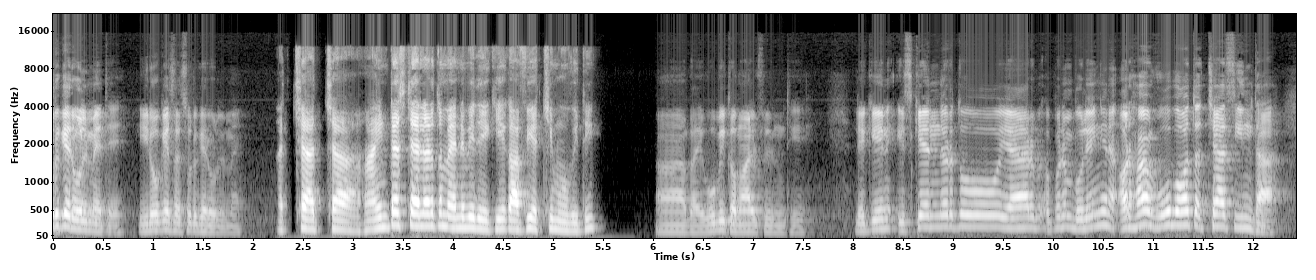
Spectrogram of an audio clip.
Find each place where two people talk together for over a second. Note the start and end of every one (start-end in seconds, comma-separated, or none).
none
